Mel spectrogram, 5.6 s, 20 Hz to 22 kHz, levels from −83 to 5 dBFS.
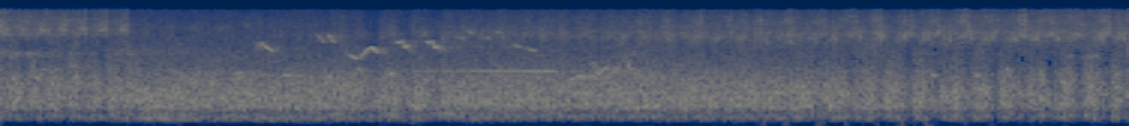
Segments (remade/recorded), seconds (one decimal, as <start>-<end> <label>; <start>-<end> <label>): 0.0-5.6 recorded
